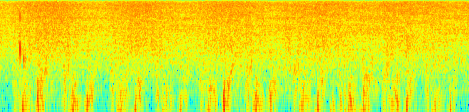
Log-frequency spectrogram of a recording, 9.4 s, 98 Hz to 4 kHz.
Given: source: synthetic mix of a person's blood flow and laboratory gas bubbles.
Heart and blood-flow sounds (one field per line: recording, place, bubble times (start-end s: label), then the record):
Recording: Doppler ultrasound of blood flow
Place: precordium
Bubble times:
0.36-0.54 s: bubbles
From the record:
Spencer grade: 1 (occasional bubble signal discernible with the cardiac motion signal, with majority of cardiac periods free of bubbles)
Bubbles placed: anywhere in the cardiac cycle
